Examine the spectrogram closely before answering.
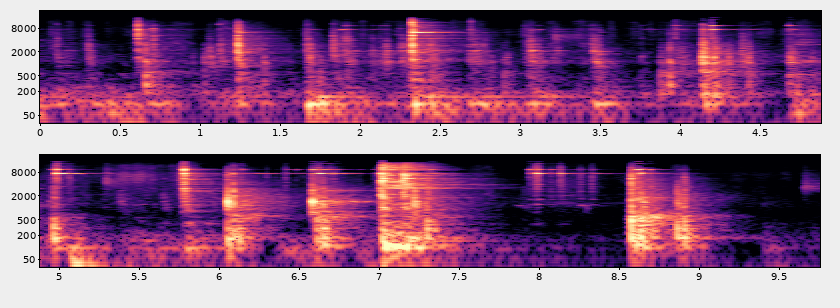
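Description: Boiler pipe fittings being worked by gloved hands: irregular knocks, clicks and metal clinks, with a longer scraping rattle about seven seconds in as the braided flexible filling-loop hose comes free.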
